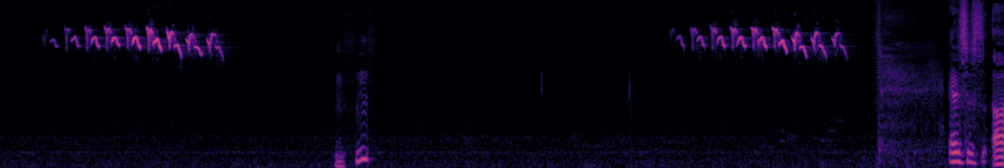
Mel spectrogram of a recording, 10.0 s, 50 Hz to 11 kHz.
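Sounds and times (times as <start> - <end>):
yellow-rumped warbler singing high rapid trilled phrases: 0.4 - 3.2, 6.7 - 8.6
speech: 3.4 - 3.8, 9.5 - 10.0.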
